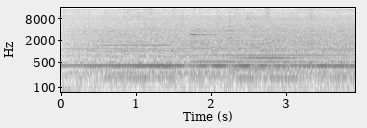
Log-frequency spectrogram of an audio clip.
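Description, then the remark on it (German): A train hums steadily beside a platform at the Leipzig railway station, a constant tonal drone over a broad background rumble, fairly loud and unbroken throughout with no voices. “Der Leipziger Bahnhof hat sich seit 1938 kaum verändert.”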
